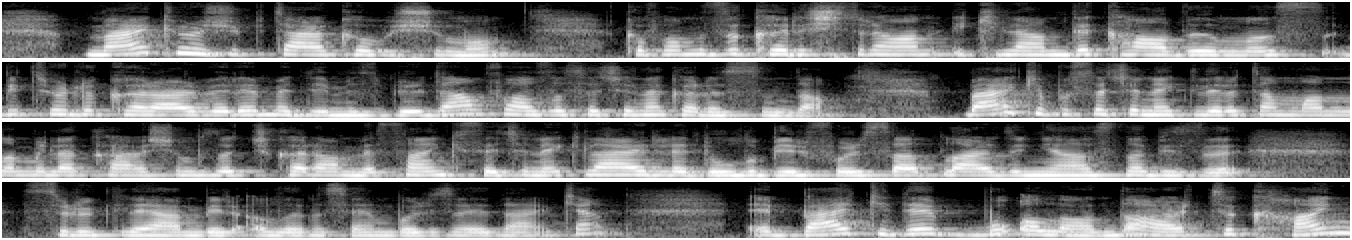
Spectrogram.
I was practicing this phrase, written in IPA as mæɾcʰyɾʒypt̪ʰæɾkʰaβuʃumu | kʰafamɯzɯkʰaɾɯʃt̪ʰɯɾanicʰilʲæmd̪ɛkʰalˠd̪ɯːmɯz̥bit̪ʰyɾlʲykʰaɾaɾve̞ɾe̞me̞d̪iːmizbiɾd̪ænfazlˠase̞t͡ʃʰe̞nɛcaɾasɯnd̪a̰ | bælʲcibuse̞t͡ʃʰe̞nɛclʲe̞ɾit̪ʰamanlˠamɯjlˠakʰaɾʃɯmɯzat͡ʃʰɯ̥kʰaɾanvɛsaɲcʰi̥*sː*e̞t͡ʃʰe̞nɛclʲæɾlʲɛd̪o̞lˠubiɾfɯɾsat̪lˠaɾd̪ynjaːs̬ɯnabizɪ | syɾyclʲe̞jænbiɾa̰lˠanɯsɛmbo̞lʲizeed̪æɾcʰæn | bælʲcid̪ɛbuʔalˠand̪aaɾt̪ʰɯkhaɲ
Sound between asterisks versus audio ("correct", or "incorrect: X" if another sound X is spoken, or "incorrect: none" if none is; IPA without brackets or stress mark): incorrect: s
